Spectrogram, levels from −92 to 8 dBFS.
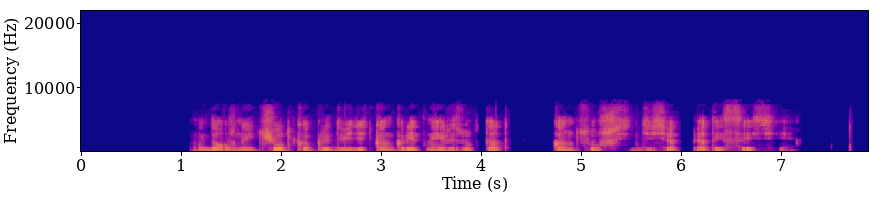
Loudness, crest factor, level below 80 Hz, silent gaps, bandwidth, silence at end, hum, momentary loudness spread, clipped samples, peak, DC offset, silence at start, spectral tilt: -31 LUFS; 22 dB; -70 dBFS; 3.98-4.04 s, 4.30-4.72 s, 6.01-6.12 s; 8 kHz; 0.75 s; none; 9 LU; under 0.1%; -10 dBFS; under 0.1%; 1.1 s; -4.5 dB/octave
